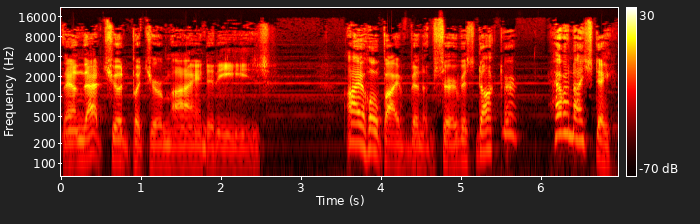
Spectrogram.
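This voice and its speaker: A witty, creaky-voiced old man. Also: sits low, sing-song, slow, sharp tone, faint music behind, exaggerated voice. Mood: wry, pointed. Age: older. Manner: wry, evasive, answering questions with questions. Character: witty, stubborn old man devoted to his heirloom clock. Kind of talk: radio drama acting.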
